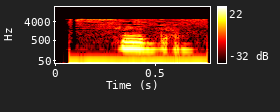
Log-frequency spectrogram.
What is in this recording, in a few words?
"seven" croatian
